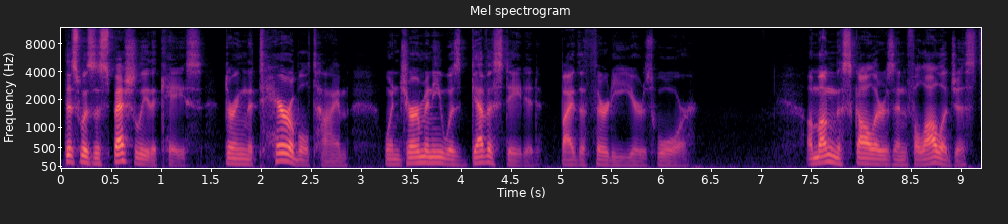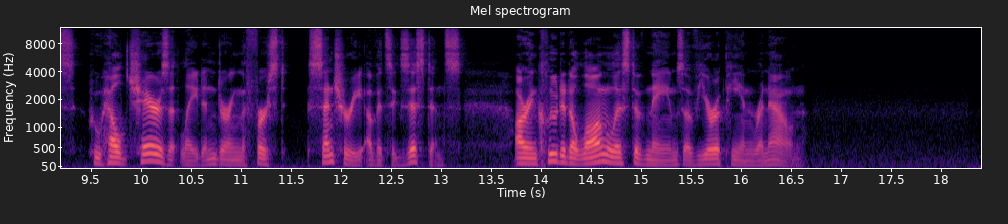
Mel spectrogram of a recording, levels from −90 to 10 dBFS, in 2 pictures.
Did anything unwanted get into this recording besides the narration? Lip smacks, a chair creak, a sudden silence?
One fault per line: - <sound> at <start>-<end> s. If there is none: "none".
none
